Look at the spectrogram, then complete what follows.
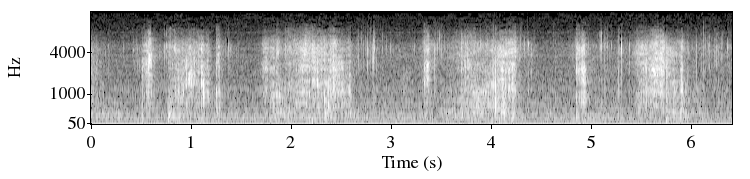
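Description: A metal fork scraping and stirring through flour in a plastic bowl, in short strokes about once a second, as the wet ingredients are worked into the dry mix for bread dough.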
